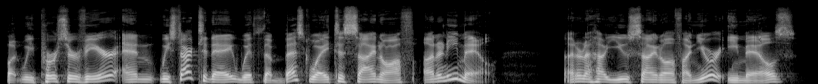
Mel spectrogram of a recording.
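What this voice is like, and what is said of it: Stuffy, gruff voice from a cold. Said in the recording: “my voice is a little off today. I caught a cold ... I sound a bit stuffy and gruff”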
